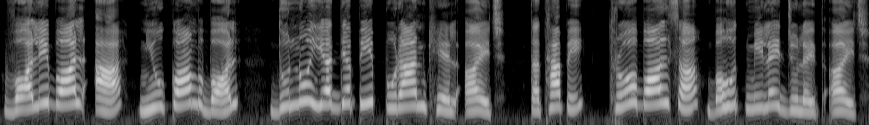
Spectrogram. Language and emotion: Maithili, neutral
